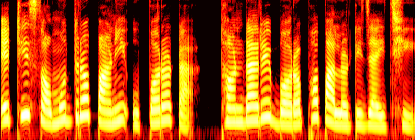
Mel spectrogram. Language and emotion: Odia, neutral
